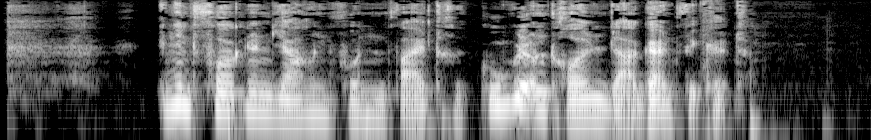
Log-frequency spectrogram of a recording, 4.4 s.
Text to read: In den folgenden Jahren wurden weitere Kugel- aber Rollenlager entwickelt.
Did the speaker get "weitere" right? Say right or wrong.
right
